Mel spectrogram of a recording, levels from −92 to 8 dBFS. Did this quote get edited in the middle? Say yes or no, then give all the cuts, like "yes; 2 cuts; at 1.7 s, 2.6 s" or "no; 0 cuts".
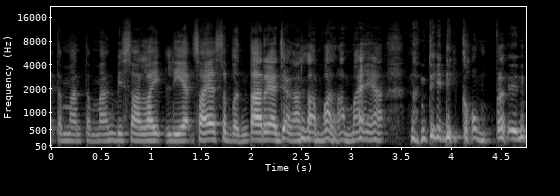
no; 0 cuts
